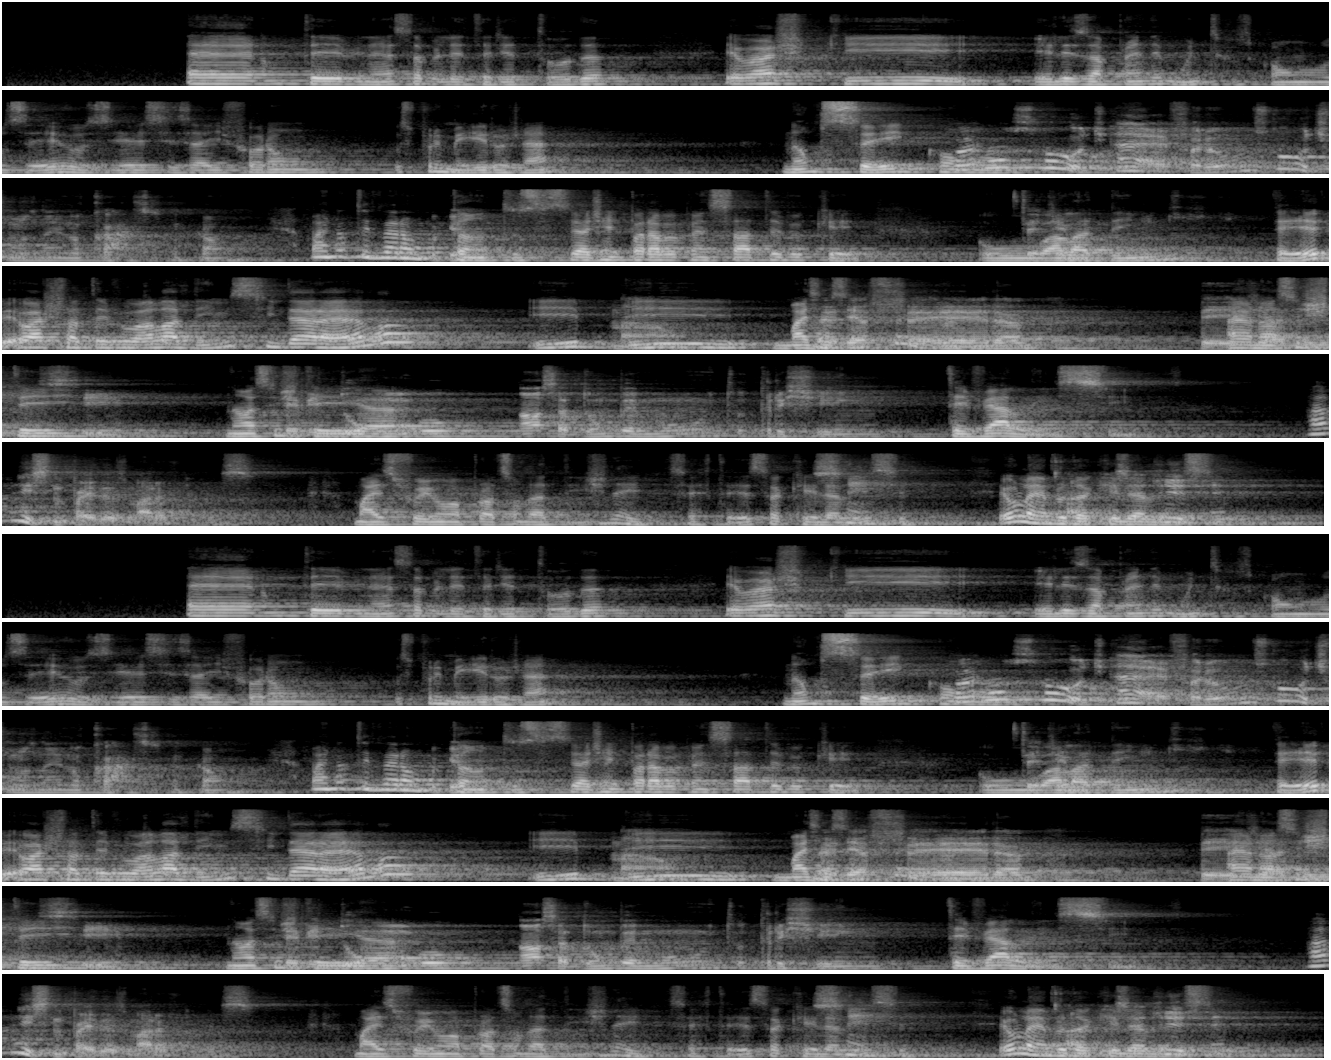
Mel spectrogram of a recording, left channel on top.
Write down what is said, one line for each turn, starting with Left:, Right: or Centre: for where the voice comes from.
Left: É, não teve, né, essa bilheteria toda. Eu acho que eles aprendem muito com os erros e esses aí foram os primeiros, né? Não sei como,
Right: Foram os últimos, é, foram os últimos, né, no caso. Então,
Left: mas não tiveram
Right: porque
Left: tantos. Se a gente parar pra pensar, teve o quê? O
Right: teve
Left: Aladdin
Right: muitos,
Left: teve, eu acho que
Right: muitos.
Left: só teve o Aladdin, Cinderela e,
Right: Não,
Left: e... mais
Right: Bela
Left: recente
Right: e a Fera,
Left: foi Branca de Neve.
Right: teve
Left: Ah, eu não
Right: Alice,
Left: assisti, não assisti.
Right: teve Dumbo.
Left: a-
Right: Nossa, Dumbo é muito tristinho.
Left: Teve Alice,
Right: Alice no País das Maravilhas.
Left: mas foi uma produção da Disney, certeza, aquele
Right: Sim,
Left: Alice. Eu lembro
Right: Alice
Left: daquele Alice.
Right: é Disney.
